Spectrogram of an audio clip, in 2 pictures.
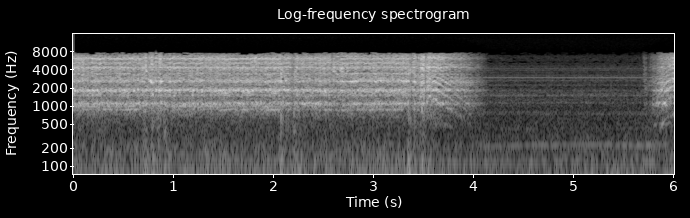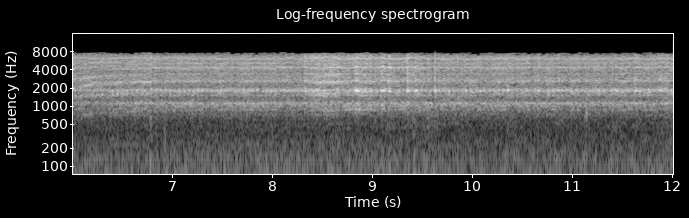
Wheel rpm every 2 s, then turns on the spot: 230, 200, 10, 190, 230, 230.
none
